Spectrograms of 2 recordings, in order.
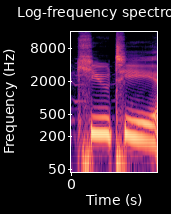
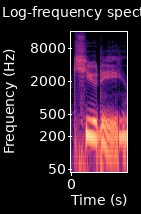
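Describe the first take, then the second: First: It is said as two separate letters. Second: It is said as one smooth word. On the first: "my mom will say Q T" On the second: "you can say it like like Cutie"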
